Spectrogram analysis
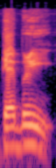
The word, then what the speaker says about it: debris: is the word we use debris the last letter s is silent and again we have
